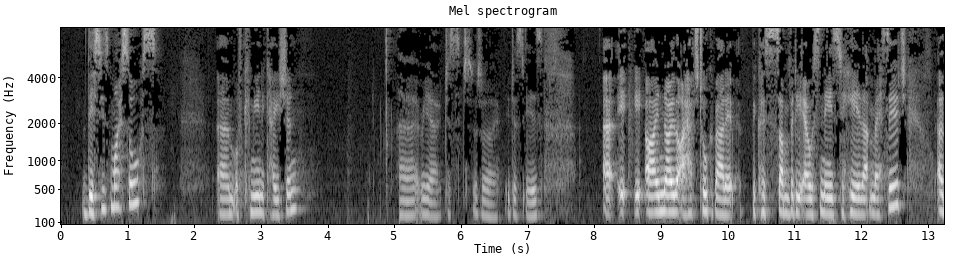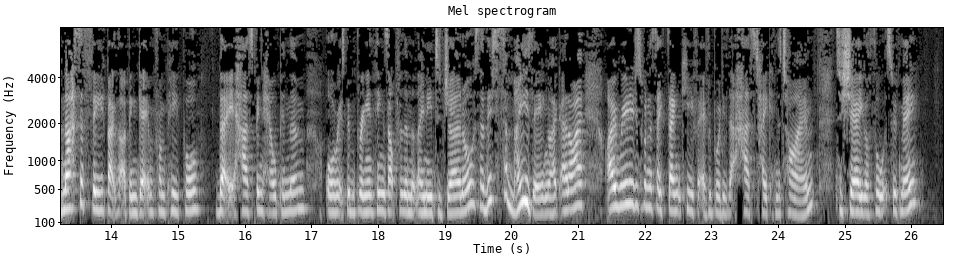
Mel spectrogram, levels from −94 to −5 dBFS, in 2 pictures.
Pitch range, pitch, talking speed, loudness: 195-240 Hz, 210 Hz, 210 wpm, -20 LUFS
